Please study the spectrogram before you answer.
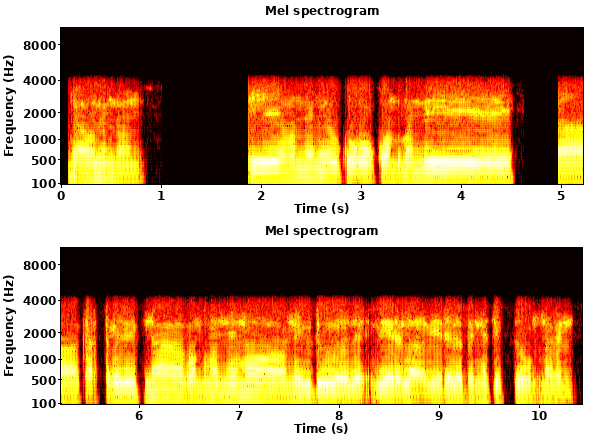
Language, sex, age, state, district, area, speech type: Telugu, male, 18-30, Andhra Pradesh, Kakinada, rural, conversation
